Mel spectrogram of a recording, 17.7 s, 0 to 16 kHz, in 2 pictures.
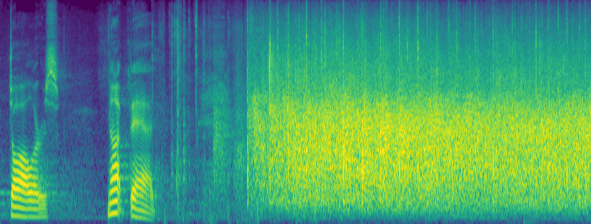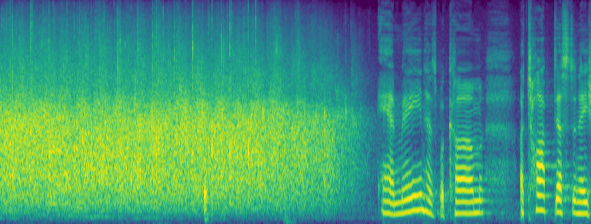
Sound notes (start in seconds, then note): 3.3 audience applauding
